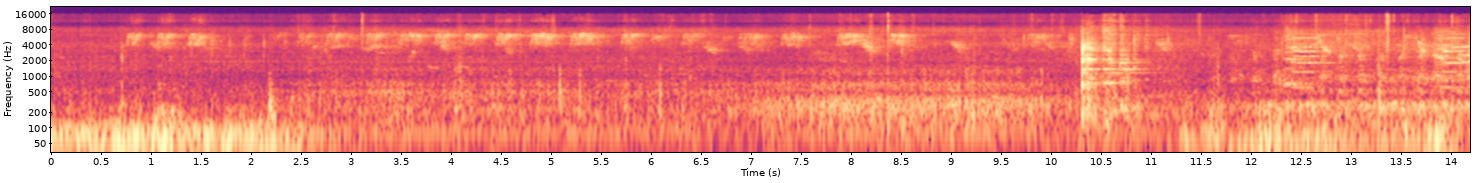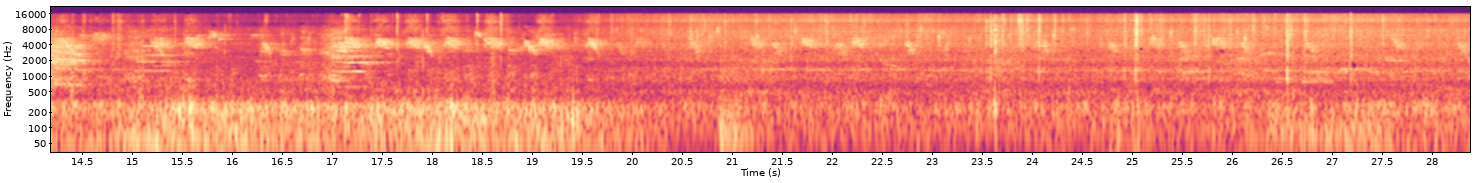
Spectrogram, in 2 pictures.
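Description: Birds calling: a run of quick high chirps over the first few seconds, then louder calls through the middle.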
